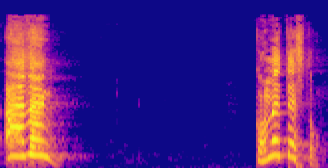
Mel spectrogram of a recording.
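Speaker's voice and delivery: high, loud yell calling him over; wife yelling at her husband to eat; shouted command. Retold or imitated. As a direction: bellow it out to make him eat. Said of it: "la Biblia en el original dice que es gritar".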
